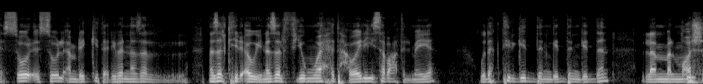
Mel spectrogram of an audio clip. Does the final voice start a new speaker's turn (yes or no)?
no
